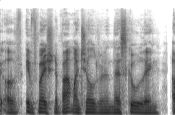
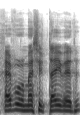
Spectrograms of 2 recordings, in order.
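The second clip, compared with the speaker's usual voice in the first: raised, higher call to everyone; playful loud shout-out; mock announcement; 8 semitones higher, 4 dB louder than usual. Teasing cohost calls out to the listeners, mock announcement.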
